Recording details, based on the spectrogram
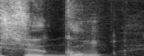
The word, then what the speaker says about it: second: Il ou elle, je ne sais pas trop, me demande pourquoi le mot second s'écrit-il avec un C alors que nous le prononçons comme un G. – C'est vrai, on dit second.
